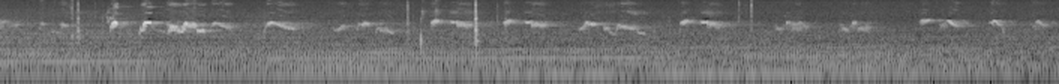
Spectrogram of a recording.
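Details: Red-whiskered bulbul with a dark bib, kept as a decoy for trap fighting, giving bright chirped notes. Short downslurred whistles come in quick loose bursts, with faint low hum beneath.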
